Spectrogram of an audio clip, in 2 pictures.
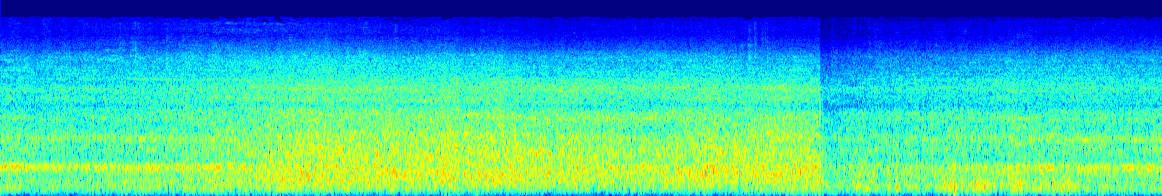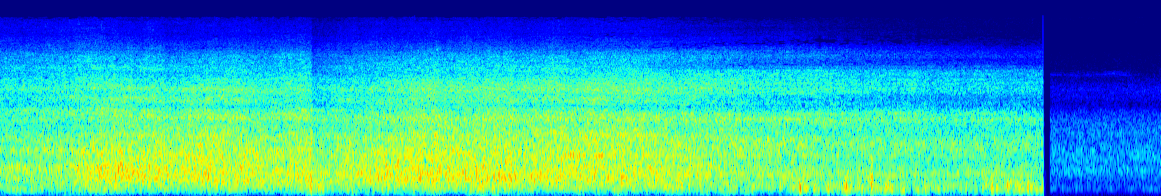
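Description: Freight train of tank wagons rolling past close by: a steady, loud noise of wheels running on the rails. It cuts off abruptly near the end, leaving only a faint background.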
